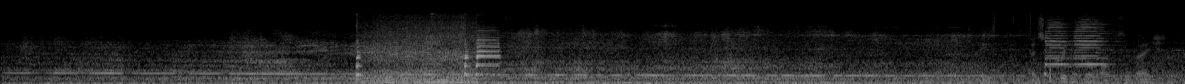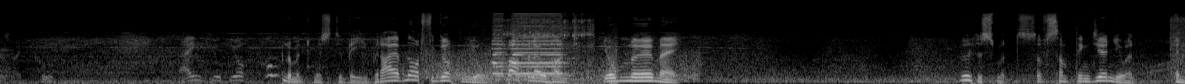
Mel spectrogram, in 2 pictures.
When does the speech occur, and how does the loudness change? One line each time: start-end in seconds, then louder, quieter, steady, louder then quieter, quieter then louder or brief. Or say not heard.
9.7-12.4 brief
13.6-18.6 louder
21.4-23.6 brief.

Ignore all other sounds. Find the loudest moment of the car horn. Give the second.
17 s.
